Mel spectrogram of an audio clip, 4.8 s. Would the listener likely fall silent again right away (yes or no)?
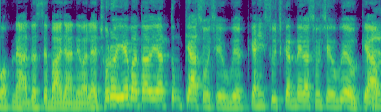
no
